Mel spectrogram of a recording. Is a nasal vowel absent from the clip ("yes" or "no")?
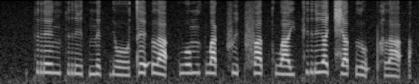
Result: yes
